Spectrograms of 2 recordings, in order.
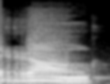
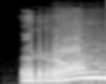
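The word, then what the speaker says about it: wrong: इसके बाद जो हमारे पास वर्ड है रॉन्ग। रॉन्ग में जो है ना डब्ल्यू साइलेंट है।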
